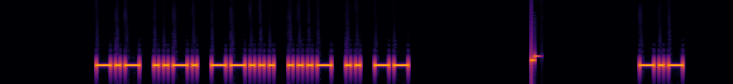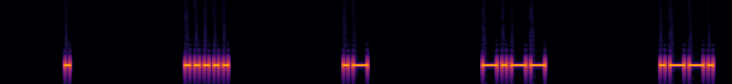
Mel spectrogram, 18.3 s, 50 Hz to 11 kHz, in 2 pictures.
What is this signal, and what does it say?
Morse code, heard as a keyed tone, about 20 wpm, spaced as for 9 wpm, 700 Hz. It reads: KF7VIM KE5AYP
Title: USA Call Signs - 6 Characters - 8x Character Spacing - 20wpm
